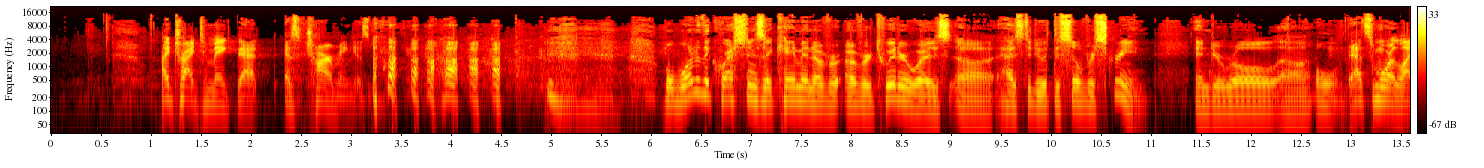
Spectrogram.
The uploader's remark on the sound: This program was recorded in front of a live audience at The Commonwealth Club in San Francisco on March 4th, 2019.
